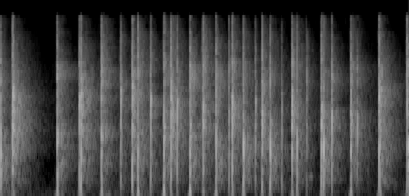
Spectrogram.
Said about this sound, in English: She was dying. And we all have to clap to bring her back to life. That's us.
